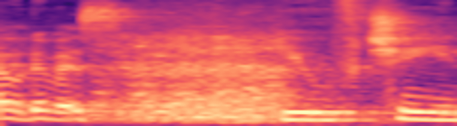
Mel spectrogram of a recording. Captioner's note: audience laughing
